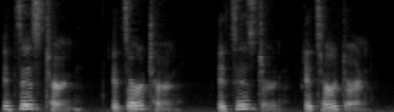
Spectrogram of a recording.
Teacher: The H at the beginning of his and her is cut off.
